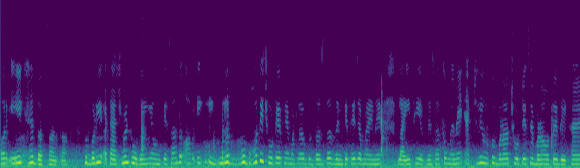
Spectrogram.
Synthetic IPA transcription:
ɔːɾeːkɦɛd̪ɐsːaːlka | t̪obɐɽiʔɐʈɛːt͡ʃmɛ̃ɳʈɦoɡɐiɦɛʊnkesaːt̪ʰaːpeːkeːmɐt̪ləbʋobɔɦɔt̪ɦit͡ʃʰoːʈet̪ʰemɐt̪ləbd̪ɐsd̪ɐsd̪ɪnket̪ʰed͡ʒɐbmɛ̃ɪnɦẽ | laːit̪ʰiɐpnesaːt̪ːomɛːneʔɛːk̚t͡ʃəliʊnkobɐɽat͡ʃʰoːʈesebɐɽaɦoːt̪ed̪eːkʰaɦɛː

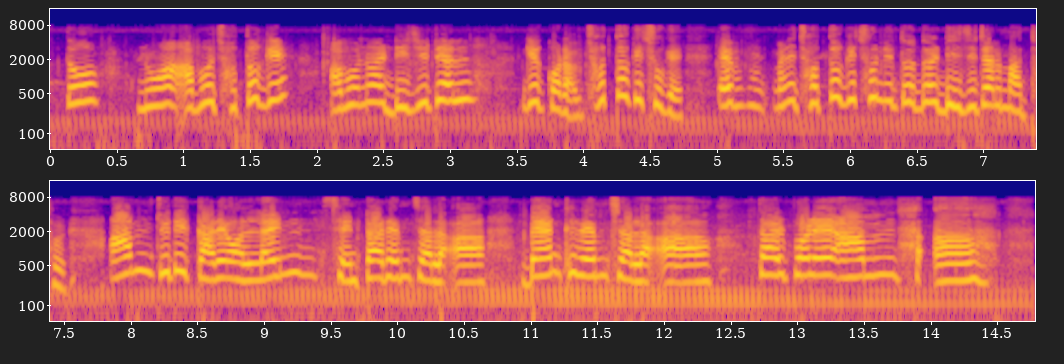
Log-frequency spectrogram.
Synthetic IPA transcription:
t̪onoaʔabod͡ʑʰʱɔt̪oɡe | abonoaɾɖid͡ʑiʈal | ɡekɔɾawd͡ʑʰʱɔt̪okit͡ɕʰuɡe | emaned͡ʑʰʱɔt̪ok̬it͡ɕʰunit̪od̪oaɾɖid͡ʑiʈalmad̪ʱːoɾamd͡ʑod̪ikaɾeɔnlajnseɳʈaɾɾemt͡ɕalaʔabɛŋkɾemt͡ɕalaʔat̪aɾpɔɾeam

